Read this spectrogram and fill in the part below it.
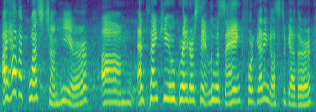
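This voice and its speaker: A woman's voice: high-pitched, animated, a little slow, pushed and bright, a little hiss or hum. A Lebanese-accented woman from Lebanon leading questions on a live panel, enthusiastic and fond of tag questions. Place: stage at a festival panel.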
